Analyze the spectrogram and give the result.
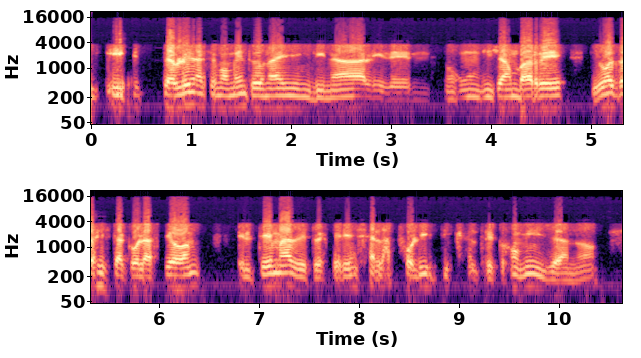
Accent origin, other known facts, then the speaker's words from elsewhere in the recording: Burzaco, Buenos Aires Province, Argentina; de Bursaco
